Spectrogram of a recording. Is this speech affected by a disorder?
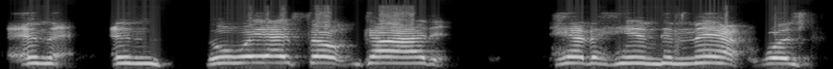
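Yes: cerebral palsy; disability since childhood.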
